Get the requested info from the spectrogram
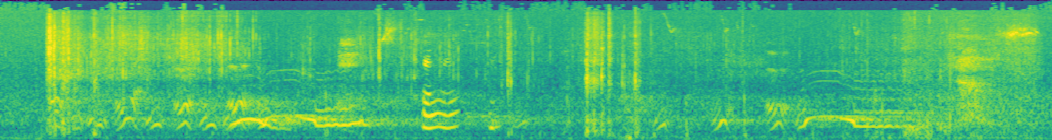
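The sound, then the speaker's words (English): Barred owls call back and forth in an excited, overlapping chorus of hoots and cackling caterwauls, loud and close by in the tree line, with whooping bursts rising and falling over several seconds, during their mating and nesting season. “It's totally barred owls. They sound pretty close.”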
